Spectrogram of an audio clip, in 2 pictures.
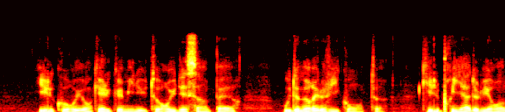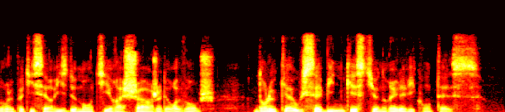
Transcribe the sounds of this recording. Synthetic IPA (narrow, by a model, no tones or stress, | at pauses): ilkʰuʁyɑ̃kʲɛlkəminyt̪ʰoʁyd̪esɛ̃pɛʁ | ud̪əməʁɛləvikʰɔ̃t̪ | kʲilpχijad̪əlɥiʁɑ̃d̪ʁələpət̪ʰisɛʁvisd̪əmɑ̃t̪ʰiʁaʃaʁʒəd̪əʁəvɑ̃ʃ | d̪ɑ̃ləkausabinkʲɛst̪jɔnʁɛlavikʰɔ̃t̪ɛ̰s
